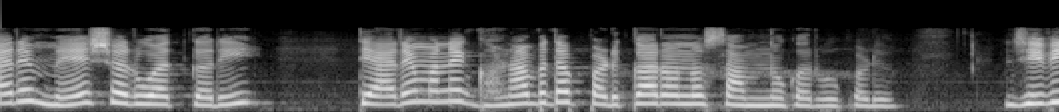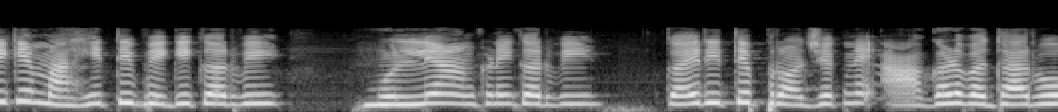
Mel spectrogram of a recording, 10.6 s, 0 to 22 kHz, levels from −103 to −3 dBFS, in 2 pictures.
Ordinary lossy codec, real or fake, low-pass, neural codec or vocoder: none; real; none; none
